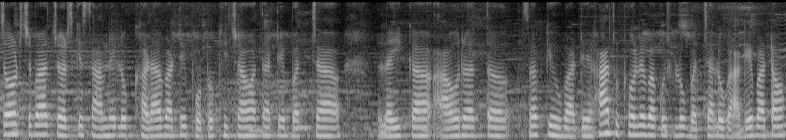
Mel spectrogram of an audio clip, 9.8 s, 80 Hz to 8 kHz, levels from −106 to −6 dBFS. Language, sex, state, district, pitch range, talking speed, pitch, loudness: Bhojpuri, male, Uttar Pradesh, Gorakhpur, 170-185 Hz, 145 wpm, 175 Hz, -33 LUFS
